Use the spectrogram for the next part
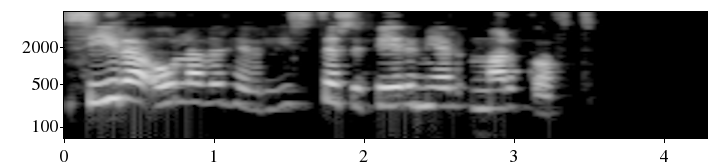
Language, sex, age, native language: Icelandic, female, 40-49, Icelandic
